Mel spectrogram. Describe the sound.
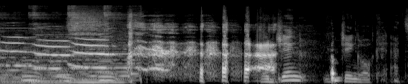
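Cat meows strung together into a sung Christmas melody, pitched up and down like a festive tune, loud, then voices break in and talk over the end.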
